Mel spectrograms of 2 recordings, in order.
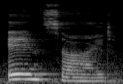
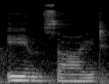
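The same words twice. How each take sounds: First: The first vowel is a short i sound. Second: The first vowel is not a short i sound. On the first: The speaker calls it right. "The transcription of these words is actually I with a short vowel sound I. So this word is pronounced inside" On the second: The speaker calls it wrong. "not inside"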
